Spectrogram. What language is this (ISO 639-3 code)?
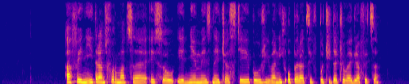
ces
